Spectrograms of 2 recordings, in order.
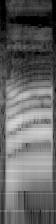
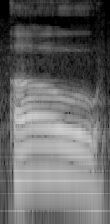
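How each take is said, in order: First: Long "oh" held open, Minnesota style. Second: Said in the usual way. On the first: Shown as a demonstration. Host contrasting O sounds, open Minnesota "oh". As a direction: keep the mouth big and rounded on "oh". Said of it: "but in Minnesota". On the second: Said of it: "When I usually pronounce".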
